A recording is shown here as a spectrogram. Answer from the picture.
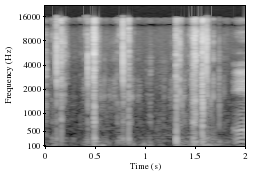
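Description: A series of irregular sharp clicks and taps, about eight in two seconds, with no steady sound beneath them.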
